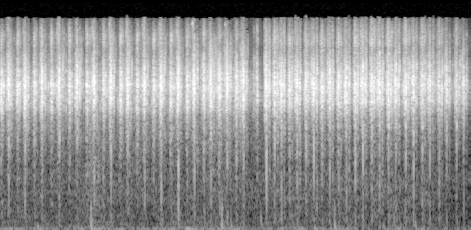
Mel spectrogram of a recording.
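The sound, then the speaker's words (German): A rattlesnake shakes its tail in a loud, continuous dry buzz, a rapid high-pitched rattle that barely pauses once midway before resuming at full intensity, with no voices. “Es gibt auch Klapperschlangen, die können mit ihrem Schwanz hinten klappern.”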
